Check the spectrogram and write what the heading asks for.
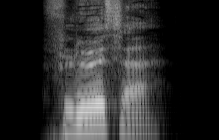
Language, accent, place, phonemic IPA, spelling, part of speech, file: German, Germany, Berlin, /ˈfløːsə/, Flöße, noun, De-Flöße.ogg
- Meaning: nominative/accusative/genitive plural of Floß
